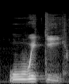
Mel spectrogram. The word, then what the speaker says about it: wiki: know maybe you've even done that before second wiki the word wiki is a word for a collaborative website and it is pronounced Wiki Wikipedia is a mix of the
